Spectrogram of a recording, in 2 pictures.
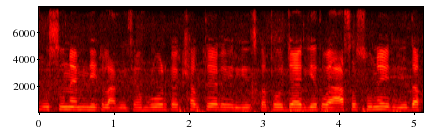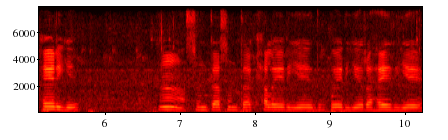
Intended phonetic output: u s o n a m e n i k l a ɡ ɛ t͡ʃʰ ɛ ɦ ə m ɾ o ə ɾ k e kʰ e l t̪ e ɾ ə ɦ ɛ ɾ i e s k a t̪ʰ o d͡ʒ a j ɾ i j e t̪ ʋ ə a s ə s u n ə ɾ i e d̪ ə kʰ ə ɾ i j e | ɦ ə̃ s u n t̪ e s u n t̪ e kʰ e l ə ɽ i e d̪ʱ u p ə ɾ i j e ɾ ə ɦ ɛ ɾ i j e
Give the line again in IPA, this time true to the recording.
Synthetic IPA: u s u n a m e n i k l a ɡ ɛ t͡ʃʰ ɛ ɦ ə m ɾ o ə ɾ k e kʰ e l t̪ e ɾ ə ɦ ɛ ɾ i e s k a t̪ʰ o d͡ʒ a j ɾ i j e t̪ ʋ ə a s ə s u n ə ɾ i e d̪ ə kʰ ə ɾ i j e | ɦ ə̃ s u n t̪ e s u n t̪ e kʰ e l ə ɾ i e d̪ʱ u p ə ɾ i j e ɾ ə ɦ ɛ ɾ i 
